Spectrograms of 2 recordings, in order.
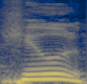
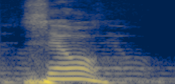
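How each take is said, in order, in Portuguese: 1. É dita com a pronúncia original do hebraico. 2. É dita com uma pronúncia adaptada ao português. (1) "Em hebraico é sheol, pronúncia difícil" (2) "Em português você fala seol. Estou adaptando"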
